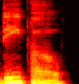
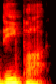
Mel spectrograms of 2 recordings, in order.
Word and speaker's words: Depot: Case in point, Home Depot is a silent T. But if you're deaf, it's Home Depot.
